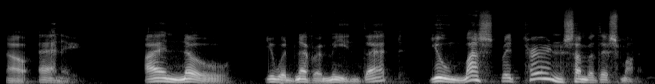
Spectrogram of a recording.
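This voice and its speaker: A man's voice: on the low side, big pitch swings, takes it slowly, dark tone, husky, dry recording, heavily acted. A man as an earnest, honest peasant boy. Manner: earnest, solemn.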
